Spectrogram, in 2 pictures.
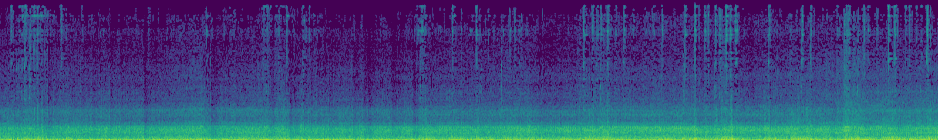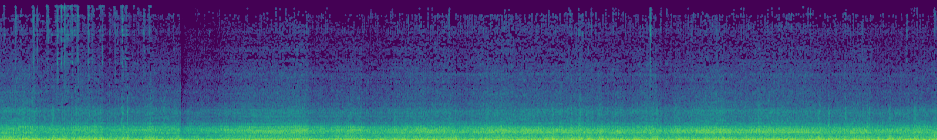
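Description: Motorcycle running steadily at road speed, its engine blended with a continuous low rumble of wind and road noise.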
